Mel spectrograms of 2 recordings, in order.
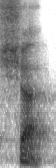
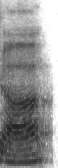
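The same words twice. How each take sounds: First: The vowel is kept short. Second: The vowel is held long. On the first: The speaker calls it right. "that's a short a" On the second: The speaker calls it wrong.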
